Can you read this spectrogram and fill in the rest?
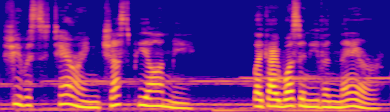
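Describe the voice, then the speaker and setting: A female storyteller reads scripted first-person fiction in a dramatic style. Her pitch sits in the middle range for a woman. A music score plays clearly behind the narration. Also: expressive, a little slow, darkish tone.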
